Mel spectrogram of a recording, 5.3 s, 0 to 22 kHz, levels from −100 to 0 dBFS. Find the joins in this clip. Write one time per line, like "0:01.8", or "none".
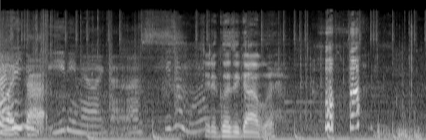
0:02.7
